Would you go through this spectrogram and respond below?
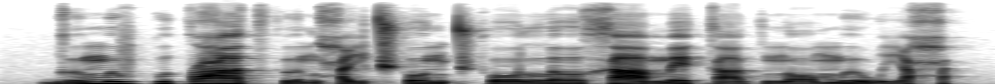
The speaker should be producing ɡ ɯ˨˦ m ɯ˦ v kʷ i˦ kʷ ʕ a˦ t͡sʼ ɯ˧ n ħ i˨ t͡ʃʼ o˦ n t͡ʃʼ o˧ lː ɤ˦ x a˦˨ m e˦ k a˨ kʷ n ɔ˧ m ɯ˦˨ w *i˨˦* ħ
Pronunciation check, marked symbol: correct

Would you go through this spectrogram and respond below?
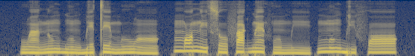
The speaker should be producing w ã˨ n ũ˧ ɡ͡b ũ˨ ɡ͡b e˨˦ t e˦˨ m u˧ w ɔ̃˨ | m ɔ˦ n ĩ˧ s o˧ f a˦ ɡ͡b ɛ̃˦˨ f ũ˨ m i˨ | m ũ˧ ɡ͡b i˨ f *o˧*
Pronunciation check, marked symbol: incorrect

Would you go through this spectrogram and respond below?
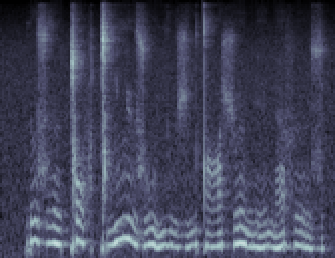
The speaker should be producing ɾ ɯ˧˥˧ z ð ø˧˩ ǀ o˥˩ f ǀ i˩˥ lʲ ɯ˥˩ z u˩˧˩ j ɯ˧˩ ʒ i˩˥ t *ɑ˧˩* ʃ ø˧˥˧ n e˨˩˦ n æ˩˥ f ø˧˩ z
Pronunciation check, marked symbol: incorrect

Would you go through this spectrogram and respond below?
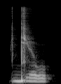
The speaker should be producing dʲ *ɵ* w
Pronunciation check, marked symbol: correct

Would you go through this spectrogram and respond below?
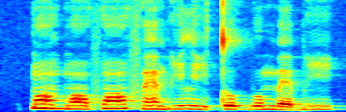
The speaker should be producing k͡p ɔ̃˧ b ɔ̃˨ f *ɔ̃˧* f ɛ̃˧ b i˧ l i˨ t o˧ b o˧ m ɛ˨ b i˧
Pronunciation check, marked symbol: correct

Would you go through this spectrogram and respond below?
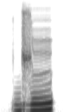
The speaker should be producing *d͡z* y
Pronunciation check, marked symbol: incorrect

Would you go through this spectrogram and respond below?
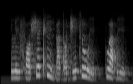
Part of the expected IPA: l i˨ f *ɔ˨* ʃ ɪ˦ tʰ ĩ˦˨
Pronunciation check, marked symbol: correct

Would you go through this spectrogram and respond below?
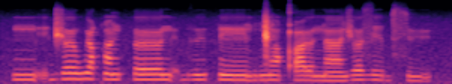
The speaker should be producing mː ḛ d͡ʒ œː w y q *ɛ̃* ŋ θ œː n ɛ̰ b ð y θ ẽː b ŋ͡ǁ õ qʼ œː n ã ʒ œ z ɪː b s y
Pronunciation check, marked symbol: correct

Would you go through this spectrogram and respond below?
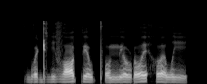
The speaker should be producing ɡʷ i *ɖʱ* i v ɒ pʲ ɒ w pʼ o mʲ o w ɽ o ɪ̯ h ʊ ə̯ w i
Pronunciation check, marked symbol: correct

